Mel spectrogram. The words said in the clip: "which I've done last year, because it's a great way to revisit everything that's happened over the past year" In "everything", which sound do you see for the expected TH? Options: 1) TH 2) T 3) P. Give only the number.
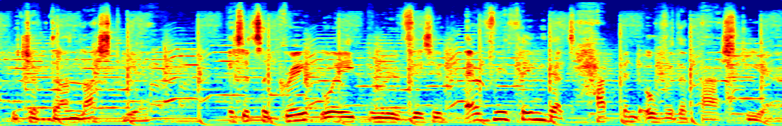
1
